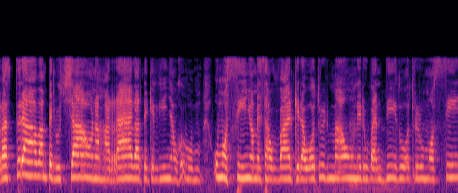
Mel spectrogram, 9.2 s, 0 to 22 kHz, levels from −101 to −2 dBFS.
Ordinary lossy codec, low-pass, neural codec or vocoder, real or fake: none; 7.2 kHz; vocoder, 22.05 kHz, 80 mel bands, WaveNeXt; fake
